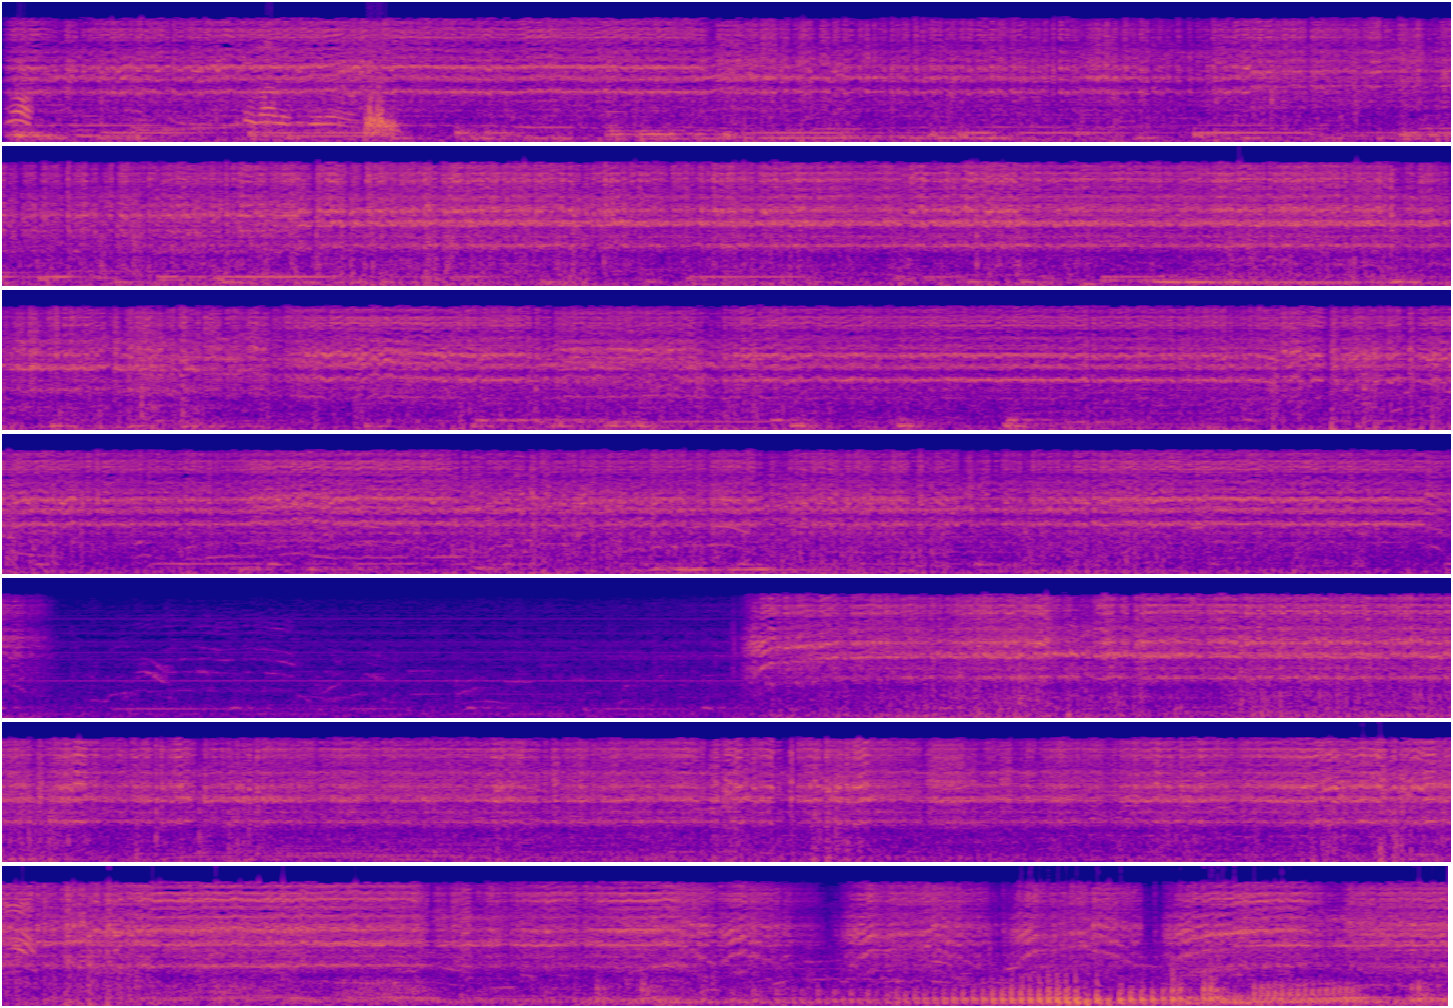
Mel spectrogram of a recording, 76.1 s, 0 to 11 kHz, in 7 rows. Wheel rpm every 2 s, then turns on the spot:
160, 160, 160, 160, 170, 200, 200, 230, 230, 230, 240, 220, 170, 160, 160, 160, 160, 160, 160, 160, 160, 130, 0, 0, 50, 230, 230, 230, 230, 230, 230, 230, 220, 220, 230, 140, 110, 170.
none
